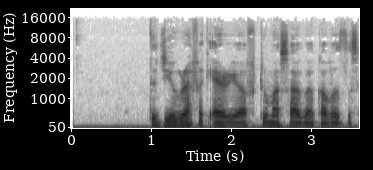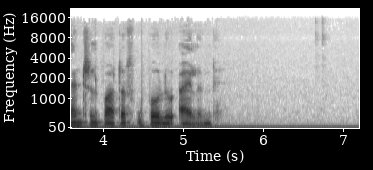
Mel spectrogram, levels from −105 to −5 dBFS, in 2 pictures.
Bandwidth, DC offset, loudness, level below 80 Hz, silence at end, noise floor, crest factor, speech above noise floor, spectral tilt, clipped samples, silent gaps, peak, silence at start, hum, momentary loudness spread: 15.5 kHz; under 0.1%; -24 LUFS; -40 dBFS; 0 s; -45 dBFS; 18 dB; 22 dB; -5.5 dB/octave; under 0.1%; none; -6 dBFS; 0.05 s; none; 23 LU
